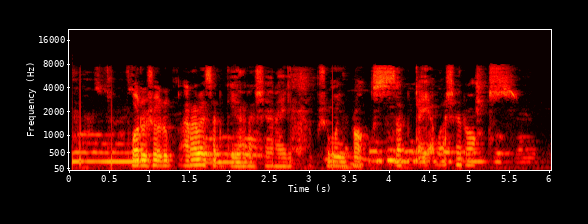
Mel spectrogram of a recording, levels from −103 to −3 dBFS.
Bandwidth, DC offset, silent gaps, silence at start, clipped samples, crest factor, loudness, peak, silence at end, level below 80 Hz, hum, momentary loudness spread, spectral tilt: 8 kHz; under 0.1%; none; 0.05 s; under 0.1%; 20 dB; -43 LUFS; -24 dBFS; 0.2 s; -72 dBFS; none; 11 LU; -4.5 dB/octave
